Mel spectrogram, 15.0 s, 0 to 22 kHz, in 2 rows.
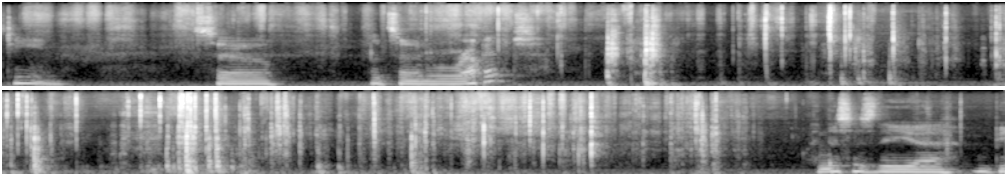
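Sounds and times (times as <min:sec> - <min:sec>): wrapping paper tearing and crumpling: 0:03.1 - 0:13.4.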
